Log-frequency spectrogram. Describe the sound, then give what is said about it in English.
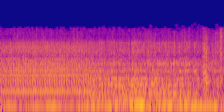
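The engine of a new Red Cross Motor Corps car, used to drop observers off at the Cat Canyon Post, idles steadily, a low, rumbling hum with a constant throbbing pulse that holds level throughout, with no voices over it. “Hey, this the new car they're hauling us around in?”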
